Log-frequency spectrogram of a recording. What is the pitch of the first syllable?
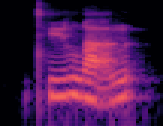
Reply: rising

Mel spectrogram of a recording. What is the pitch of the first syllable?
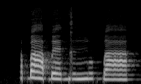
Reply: falling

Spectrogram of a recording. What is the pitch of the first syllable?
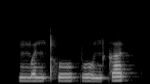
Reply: low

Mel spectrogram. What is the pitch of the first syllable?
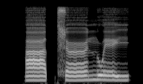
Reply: low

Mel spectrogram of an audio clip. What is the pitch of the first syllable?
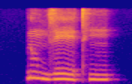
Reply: falling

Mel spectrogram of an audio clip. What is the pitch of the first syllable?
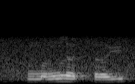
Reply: rising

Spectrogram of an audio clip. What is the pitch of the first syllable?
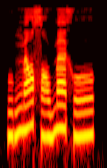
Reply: low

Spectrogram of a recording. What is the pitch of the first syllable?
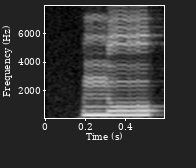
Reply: high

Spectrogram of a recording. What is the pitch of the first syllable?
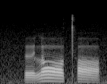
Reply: low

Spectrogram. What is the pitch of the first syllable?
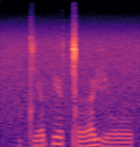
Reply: rising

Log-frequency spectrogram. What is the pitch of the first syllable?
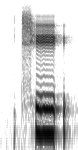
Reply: low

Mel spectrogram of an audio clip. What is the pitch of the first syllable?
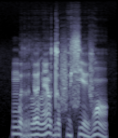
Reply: falling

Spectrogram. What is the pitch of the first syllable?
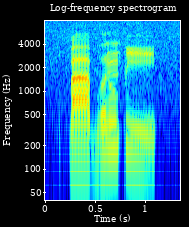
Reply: low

